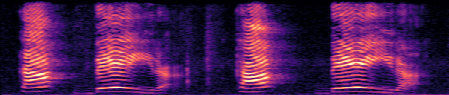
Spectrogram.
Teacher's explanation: Dei é a sílaba tônica dessa palavra.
